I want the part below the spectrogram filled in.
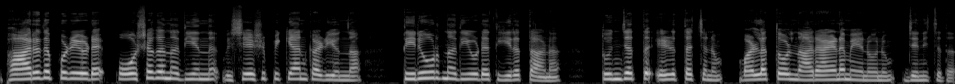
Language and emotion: Malayalam, neutral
